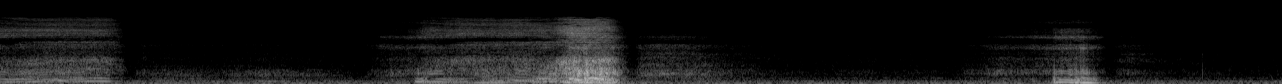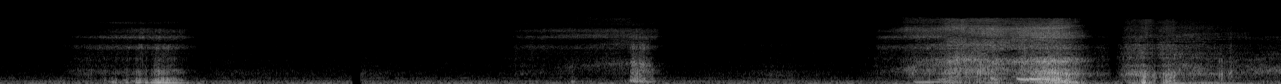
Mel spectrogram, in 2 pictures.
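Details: Rough, rattling snores recurring with each inhalation, about 14 to 16 a minute, in a quiet room; snoring.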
